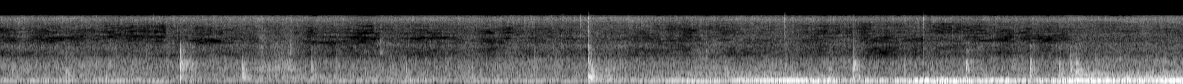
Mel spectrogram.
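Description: Chicken pieces sizzling in masala gravy in a non-stick frying pan, with a few scrapes and taps of a slotted spatula as they are stirred. A low hum grows louder in the background from about halfway through.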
